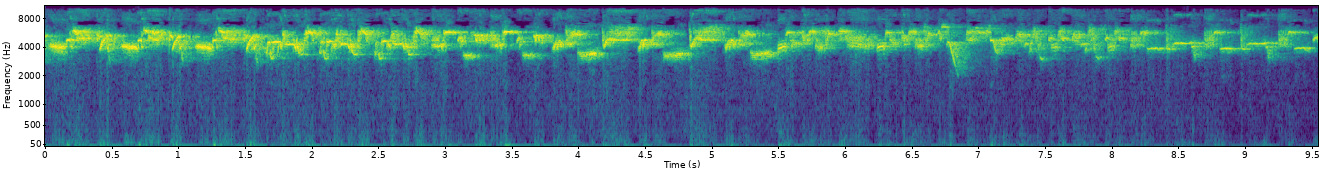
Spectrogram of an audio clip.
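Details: Busy high twittering from a Javan pied starling, a masteran training song: fast chirps and trills, slowly softening toward the end.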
